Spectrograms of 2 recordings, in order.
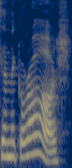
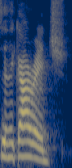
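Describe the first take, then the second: First: Garage is said in the classy-sounding way. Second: Garage is said in the common-sounding way. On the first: The speaker calls it right. "It sounds much nicer" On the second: The speaker calls it wrong. "it sounds really common, doesn't it?"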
